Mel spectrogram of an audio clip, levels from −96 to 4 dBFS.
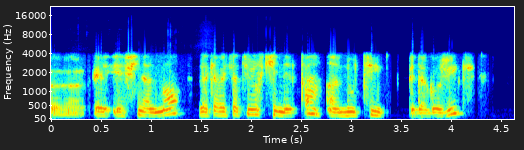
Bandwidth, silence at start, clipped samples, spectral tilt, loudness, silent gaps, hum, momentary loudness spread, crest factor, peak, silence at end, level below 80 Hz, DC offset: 5.6 kHz; 0 s; under 0.1%; -7.5 dB/octave; -23 LUFS; none; none; 6 LU; 18 dB; -6 dBFS; 0.3 s; -68 dBFS; under 0.1%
